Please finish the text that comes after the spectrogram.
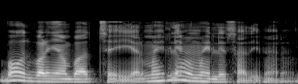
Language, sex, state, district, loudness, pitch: Maithili, male, Bihar, Madhepura, -17 LUFS, 125 Hz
